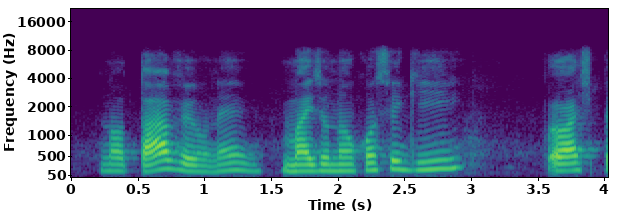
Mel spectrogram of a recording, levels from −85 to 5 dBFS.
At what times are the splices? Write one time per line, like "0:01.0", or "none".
0:01.5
